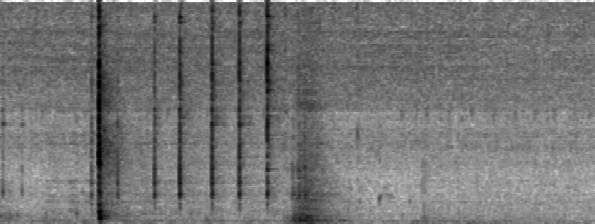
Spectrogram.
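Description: One sharp knock, then a quick run of about five short clicks over the next second, and a brief low sound just after two seconds in.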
